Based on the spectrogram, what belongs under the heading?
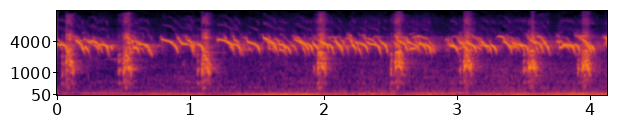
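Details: A brood of chicks with the mother hen, intended as a lure for wild junglefowl cocks: rising and falling high cheeps overlap constantly, with short percussive clucks spaced about half a second apart and a soft low rumble.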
